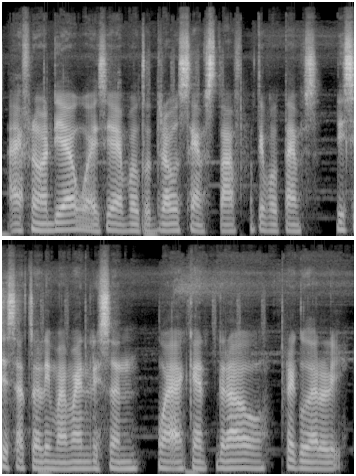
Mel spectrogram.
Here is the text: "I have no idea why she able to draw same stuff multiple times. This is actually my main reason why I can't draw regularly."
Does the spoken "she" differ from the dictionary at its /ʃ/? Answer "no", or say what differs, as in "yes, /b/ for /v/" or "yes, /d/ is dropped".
yes, /s/ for /ʃ/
